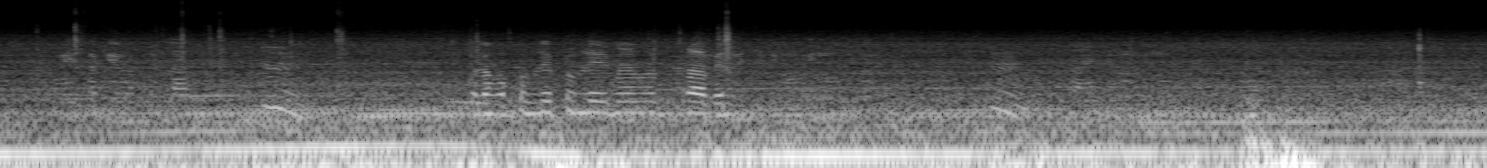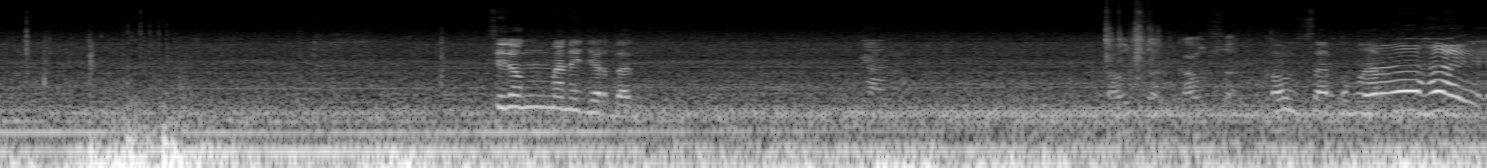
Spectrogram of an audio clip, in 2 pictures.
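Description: A vehicle's engine rumbles steadily from inside.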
